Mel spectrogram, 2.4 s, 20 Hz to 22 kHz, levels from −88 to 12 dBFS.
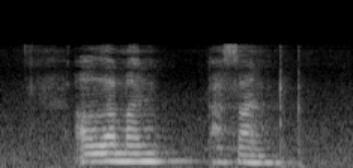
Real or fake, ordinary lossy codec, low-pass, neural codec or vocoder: fake; none; 7.2 kHz; vocoder, 44.1 kHz, 128 mel bands, Pupu-Vocoder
